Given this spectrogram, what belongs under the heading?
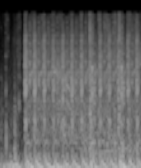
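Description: Sustained automatic gunfire in the video game Warzone, a fast, loud, evenly spaced burst of shots starting abruptly and continuing without pause, close and dominant.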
